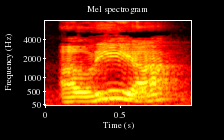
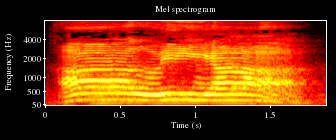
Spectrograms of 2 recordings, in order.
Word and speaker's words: aliyah: the things about syllables you don't make aliyah you make alia don't run everything together they're syllables so when you do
